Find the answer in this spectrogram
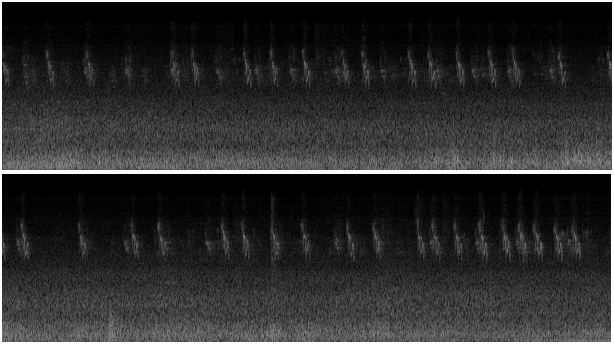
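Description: Small birds chirping over and over in quick, high, falling notes, in bursts throughout, over a steady low rumble.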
